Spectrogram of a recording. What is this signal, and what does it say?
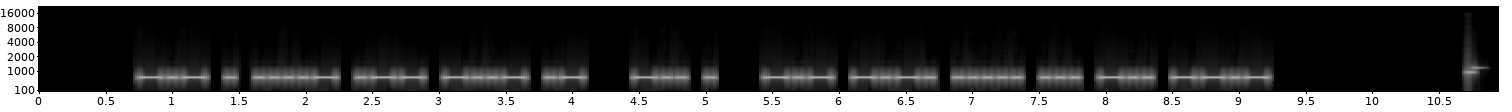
Morse code, heard as a keyed tone, about 22 wpm, 700 Hz. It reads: KE4WXA DE KC5SDQ
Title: USA Callsign DE Callsign - 6 Characters - 22wpm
